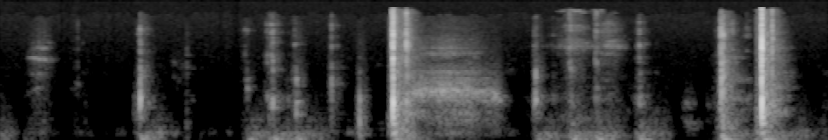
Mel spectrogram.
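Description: Typing on a computer keyboard while entering program code: irregular bursts of soft keystrokes with a few sharper, louder clacks standing out, and no voices.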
